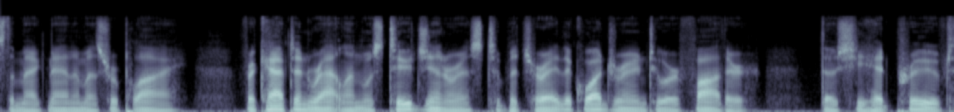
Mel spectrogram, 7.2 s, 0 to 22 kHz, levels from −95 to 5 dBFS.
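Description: No technical faults can be heard in this speech recording.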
